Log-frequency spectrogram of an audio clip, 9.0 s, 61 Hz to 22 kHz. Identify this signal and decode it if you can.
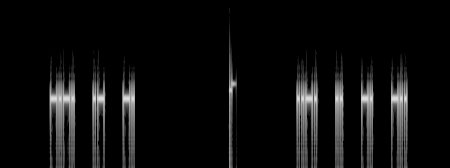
Morse code, heard as a keyed tone, about 28 wpm, spaced as for 16 wpm, 700 Hz. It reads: CAN FIND
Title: 3x Character Spacing - Top 200 Words - 28wpm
